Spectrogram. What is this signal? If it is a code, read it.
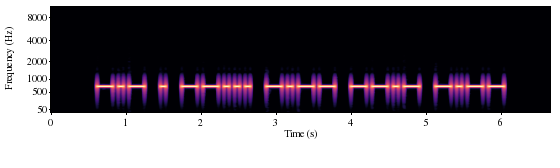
Morse code, heard as a keyed tone, about 17 wpm, 700 Hz. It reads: KE7YQY
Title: USA Call Signs - 6 Characters - Repeated 3x - 17wpm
